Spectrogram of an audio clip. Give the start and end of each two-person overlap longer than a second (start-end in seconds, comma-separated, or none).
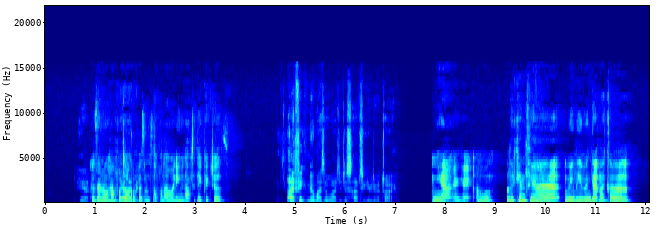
none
